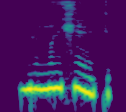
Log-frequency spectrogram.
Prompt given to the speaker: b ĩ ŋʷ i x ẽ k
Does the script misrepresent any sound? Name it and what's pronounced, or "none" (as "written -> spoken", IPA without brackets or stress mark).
i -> ĩ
